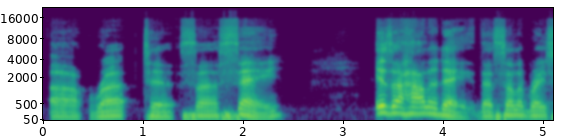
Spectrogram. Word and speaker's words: Arutisuse: It says a Arutisase, pronounced Arutisase, is a holiday that celebrates foundational Black American culture of freedom, fighting, and resistance.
